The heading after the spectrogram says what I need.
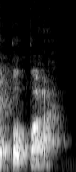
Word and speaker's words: Попа: Ну, вообще-то, как бы, если правильно ставить ударение, Попа.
